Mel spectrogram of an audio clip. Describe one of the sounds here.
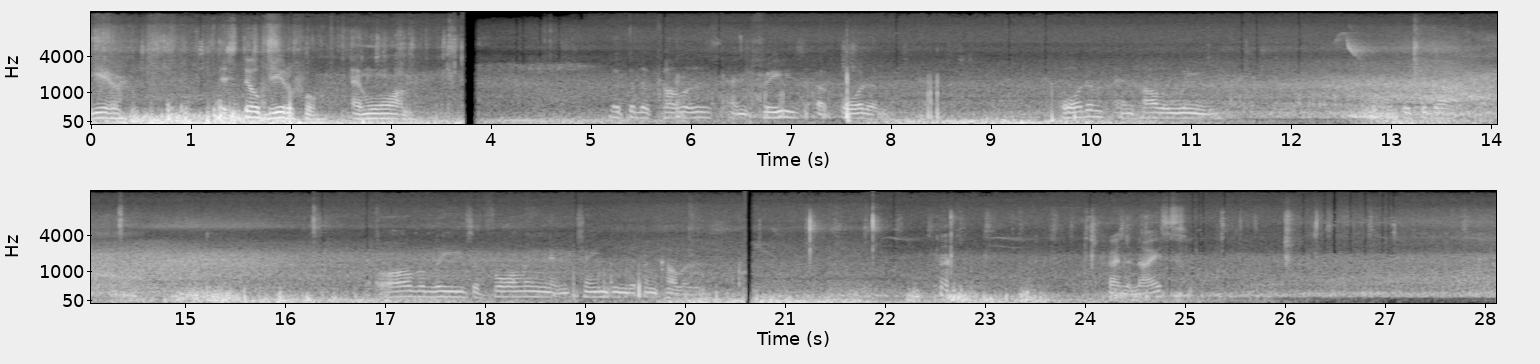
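Footsteps walk along a pavement outdoors.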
